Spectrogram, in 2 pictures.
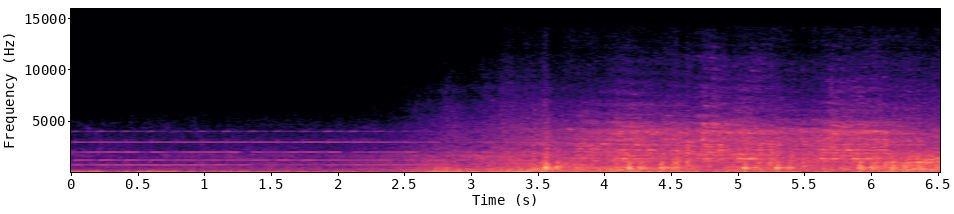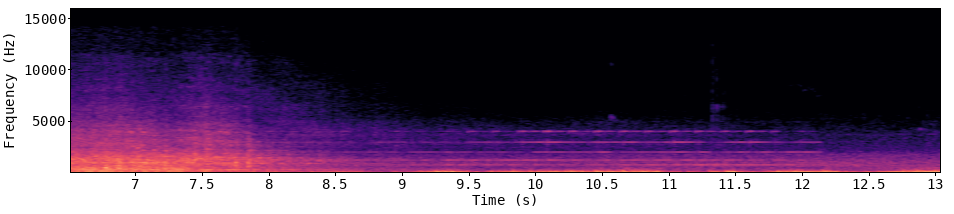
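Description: Dutch level-crossing bells ringing steadily while a passenger train passes over the crossing. The train's rumble and wheel clatter over the rail joints build about two and a half seconds in and fade by about eight seconds. The bells ring on and stop near the end.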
